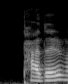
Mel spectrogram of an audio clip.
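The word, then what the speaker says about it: Padel: Ja, und deswegen dann offensichtlich auch Paddel, weil so spricht man es auf Spanisch aus.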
